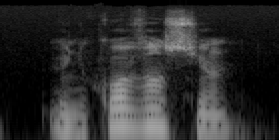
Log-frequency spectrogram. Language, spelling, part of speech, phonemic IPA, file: French, convention, noun, /kɔ̃.vɑ̃.sjɔ̃/, Fr-convention.ogg
- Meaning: 1. convention, agreement 2. convention (formal meeting) 3. convention (conventionally standardised choice)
